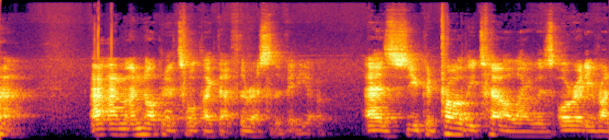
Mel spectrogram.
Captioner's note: cough cough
